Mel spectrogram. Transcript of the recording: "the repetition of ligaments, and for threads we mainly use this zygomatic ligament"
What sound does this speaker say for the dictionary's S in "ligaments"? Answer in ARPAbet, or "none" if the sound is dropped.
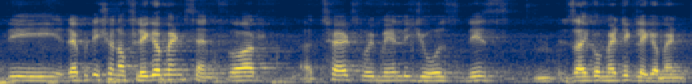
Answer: S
